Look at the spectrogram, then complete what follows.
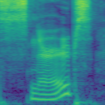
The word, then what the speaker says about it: snRNPs: with proteins called small nuclear ribonucleoproteins, snRNPs, often pronounced as SNRPs, form a special structure called spliceosome that is responsible for the process.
